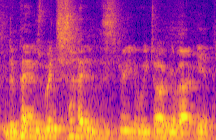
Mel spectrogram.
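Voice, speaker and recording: This man, a literary translator in his sixties, speaks very fast in a mid-range voice, though his manner is thoughtful and hesitant as he searches for words during an informal book club discussion. A loud crowd can be heard. He's in a large indoor hall with a small group in a circle, recorded by a camera a few metres away, so the audio is echoey and distant with background noise.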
